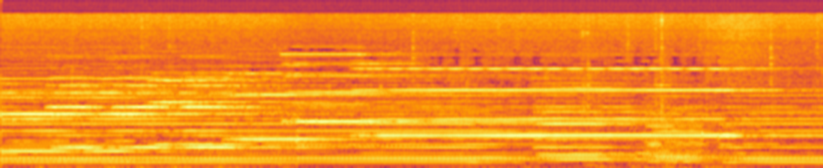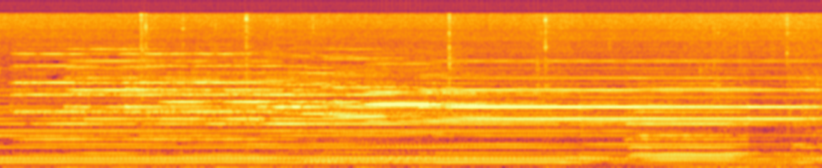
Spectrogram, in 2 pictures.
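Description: Church organ playing sustained chords over a held bass, the harmony moving slowly with a clear chord change about five seconds in.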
